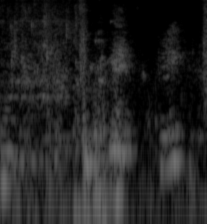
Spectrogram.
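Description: Water running from a bathroom washbasin's lever tap, with hands being washed under the stream.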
